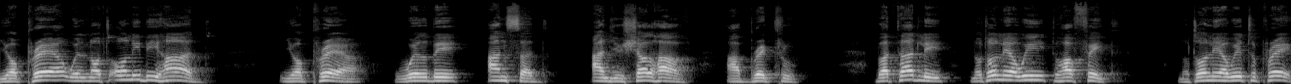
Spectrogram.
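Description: In a very clean recording with a silent background, a man with a fairly high pitch and a warm tone speaks at a very slow pace, with ordinary pitch variation and long, frequent pauses. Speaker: preacher. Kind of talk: sermon. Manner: emphatic, rhythmic pulpit delivery with repeated call-and-response style phrases; warm, encouraging, declarative.

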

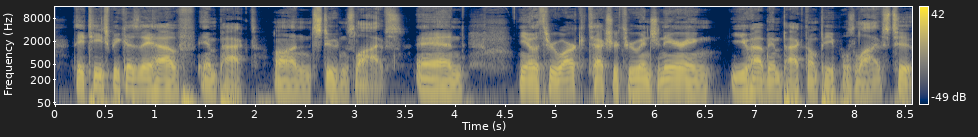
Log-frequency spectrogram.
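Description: A man speaks with a Midwestern American accent in a very deep, low pitch. His pace is moderate, his loudness very even, and his intonation fairly even. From US Midwest, Warren, Ohio. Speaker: local businessman and developer. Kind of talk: casual interview chat. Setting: podcast studio.

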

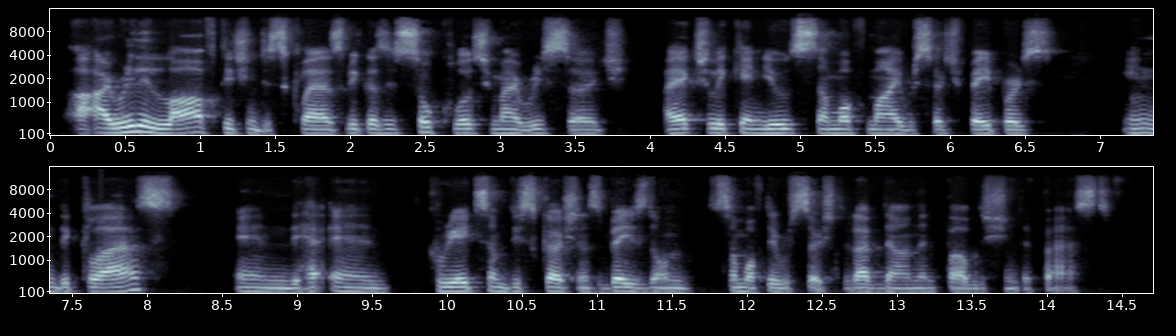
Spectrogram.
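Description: With a Portuguese accent, this voice keeps a moderate pace and a monotone, flat intonation. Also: man, medium pitch for a man. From Brazil (Rio de Janeiro, then northeast Brazil). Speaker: business school professor. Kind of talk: interview.

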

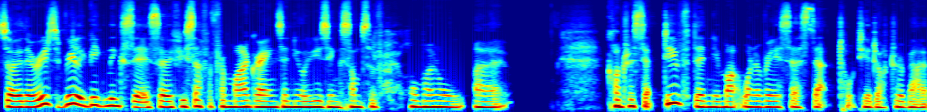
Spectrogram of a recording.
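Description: With an Australian accent, a woman talks at a fairly quick pace in a medium pitch, somewhat breathy and with fairly even intonation, in a very clean recording with a silent background and a dry, close sound with no echo. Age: 50s. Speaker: nutritionist and podcast host. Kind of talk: personal monologue. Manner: halting.

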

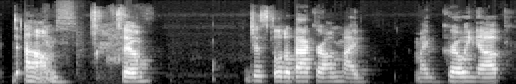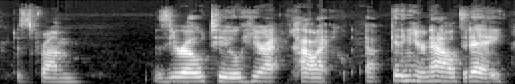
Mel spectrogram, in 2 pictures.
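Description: A woman at medium pitch speaks at a fairly slow pace in a monotone, flat intonation, with big swings in loudness and long, frequent pauses. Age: 20s. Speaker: emotional abuse survivor. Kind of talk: testimony. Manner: halting.

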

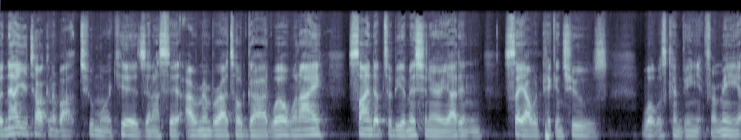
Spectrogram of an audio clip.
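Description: A man with an American accent, fairly low-pitched and flat in a monotone, at a fairly quick pace, on a very clean recording with a silent background. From US South, Houston, Texas. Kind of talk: interview.

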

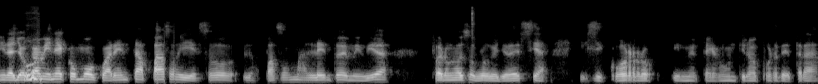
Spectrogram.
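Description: Keeping a monotone, flat intonation, a man with a fairly low pitch talks at a moderate pace. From Venezuela, Maracaibo (Zulia). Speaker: asylum-seeking immigrant. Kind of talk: interview testimony.

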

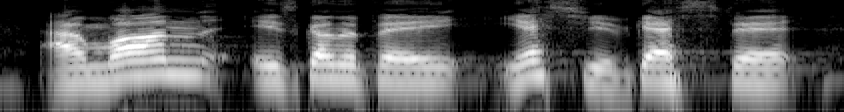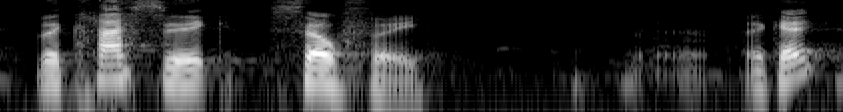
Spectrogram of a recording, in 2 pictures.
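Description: A man speaks with lively intonation at a fairly slow pace, his pitch high. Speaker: preacher. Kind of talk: sermon. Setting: church.

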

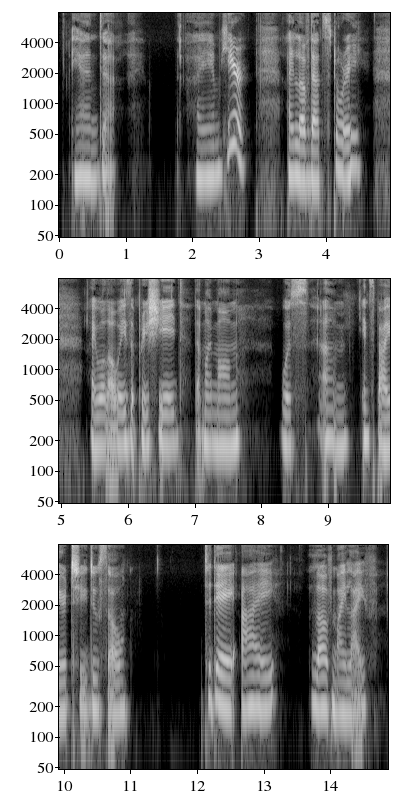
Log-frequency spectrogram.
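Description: A woman with a Polish accent speaks at a medium pitch with a dark, mellow tone that is somewhat breathy, and the sound is dry and close with no echo. Her delivery is monotone and flat, very slow, and broken by long, frequent pauses. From Poland, Sopot near Gdańsk. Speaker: faith podcaster and musician. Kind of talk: personal testimony monologue.

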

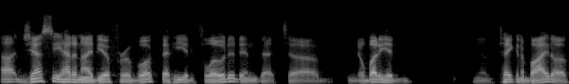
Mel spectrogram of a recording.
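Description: Over a quiet background, a man's fairly low voice moves at a moderate pace with ordinary pitch variation, the sound dry and close with no echo. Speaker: former radio host turned podcaster and author. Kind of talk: interview. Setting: video call.

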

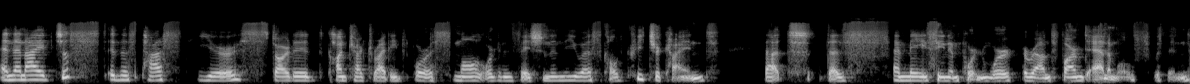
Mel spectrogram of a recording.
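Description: Speaking at a moderate pace with hardly any pauses, a woman with an American accent keeps a very even loudness. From United States. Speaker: food club organizer and writer. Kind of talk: casual interview.

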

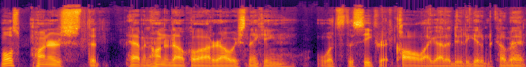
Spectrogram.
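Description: Someone with an American accent speaks very fast with fairly even intonation. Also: man, very deep, low pitch for a man. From northern New York, US. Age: 40s. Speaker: hunting outfitter and guide. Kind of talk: interview. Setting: outdoors in the mountains.

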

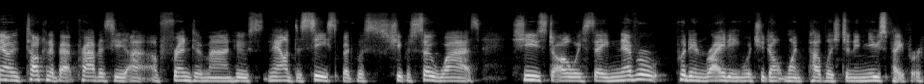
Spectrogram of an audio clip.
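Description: A woman with an unremarkable speaking voice talks at a fairly quick pace with hardly any pauses. Her pitch is fairly low and her intonation fairly even. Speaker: podcast host. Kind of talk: interview, polished host intro.

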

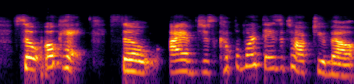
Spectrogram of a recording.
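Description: A woman's bright, sharp tone with lively intonation at a moderate pace, against a quiet background. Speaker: podcast host. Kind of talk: interview.

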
